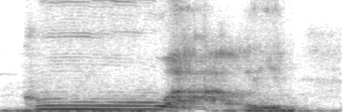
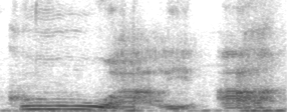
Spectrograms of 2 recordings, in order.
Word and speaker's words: kuali: Kuali, ya. Please remember there are 3 syllables here. Kuali, sound stands in a 1 syllable. Kuali, not kuali, but kuali.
